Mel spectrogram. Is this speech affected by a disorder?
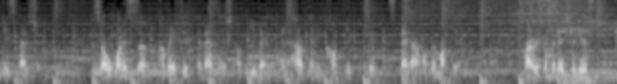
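No.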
